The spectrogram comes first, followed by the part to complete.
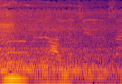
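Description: Diesel engine running near idle, heard from inside the van's cab, with a short swell in its low drone about a quarter second in. The engine is being run to circulate a freshly added oil additive.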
